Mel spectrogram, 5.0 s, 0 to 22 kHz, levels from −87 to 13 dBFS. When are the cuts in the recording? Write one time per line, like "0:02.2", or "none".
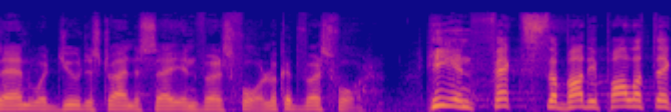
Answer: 0:03.1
